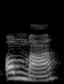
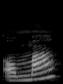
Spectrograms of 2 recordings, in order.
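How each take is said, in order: First: The pitch falls on an unusual spot. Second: The pitch falls where standard speakers put it. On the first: The speaker calls it wrong. "the tone would be at a different spot than you would normally say" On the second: The speaker calls it right. "when you say Korean, like word for mom, it's"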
